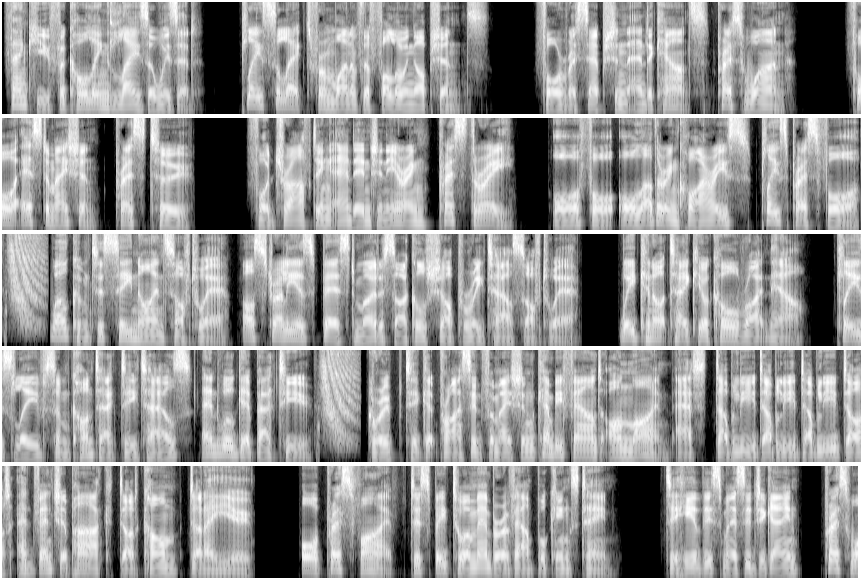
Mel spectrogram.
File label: ivr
